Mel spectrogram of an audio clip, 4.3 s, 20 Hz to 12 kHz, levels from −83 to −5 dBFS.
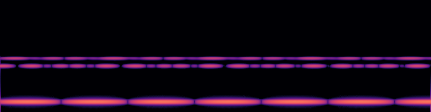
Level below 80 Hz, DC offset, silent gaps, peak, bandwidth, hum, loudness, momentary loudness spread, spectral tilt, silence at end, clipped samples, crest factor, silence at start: under -90 dBFS; under 0.1%; none; -24 dBFS; 2.1 kHz; none; -33 LUFS; 4 LU; 1 dB/octave; 0 s; under 0.1%; 8 dB; 0 s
